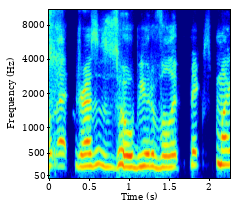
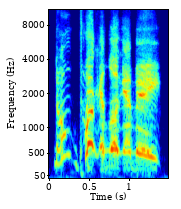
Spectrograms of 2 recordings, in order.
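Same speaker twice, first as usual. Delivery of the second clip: shrill embarrassed outburst; high, desperate yell; 11 semitones higher than usual. Acted. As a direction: scream to stop anyone looking. In mid-diarrhea.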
